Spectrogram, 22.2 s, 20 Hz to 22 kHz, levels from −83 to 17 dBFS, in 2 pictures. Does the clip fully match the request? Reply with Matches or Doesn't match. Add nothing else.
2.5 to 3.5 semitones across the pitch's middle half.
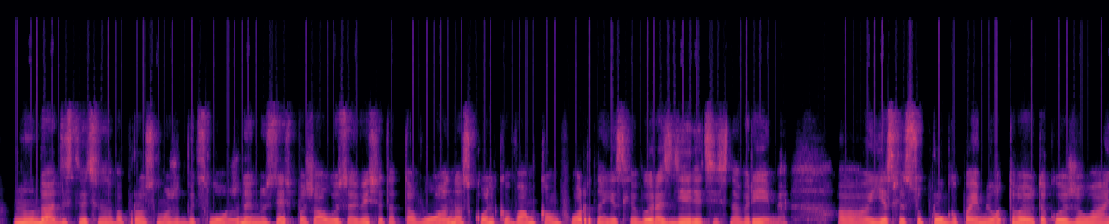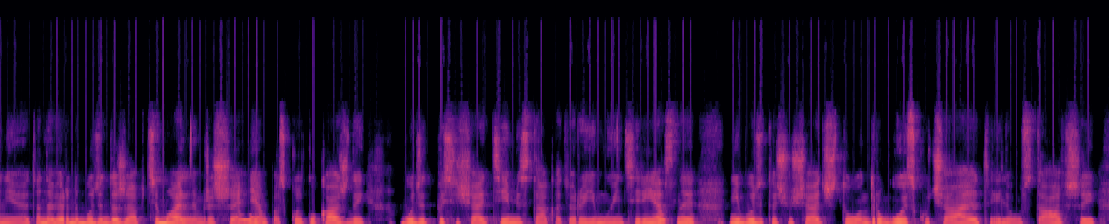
Doesn't match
